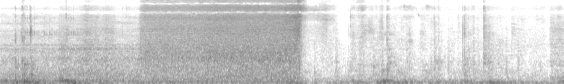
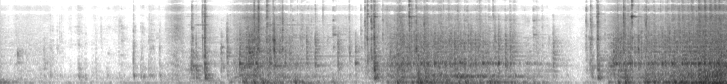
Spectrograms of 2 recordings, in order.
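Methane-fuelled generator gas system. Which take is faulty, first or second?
first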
